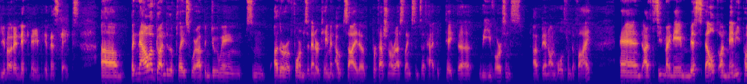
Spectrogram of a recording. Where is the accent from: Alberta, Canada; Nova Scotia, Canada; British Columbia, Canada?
Alberta, Canada; Calgary; moved away as an adult; now in Vancouver, Canada; I was originally from Calgary and I trained there, and I was there for 10 years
